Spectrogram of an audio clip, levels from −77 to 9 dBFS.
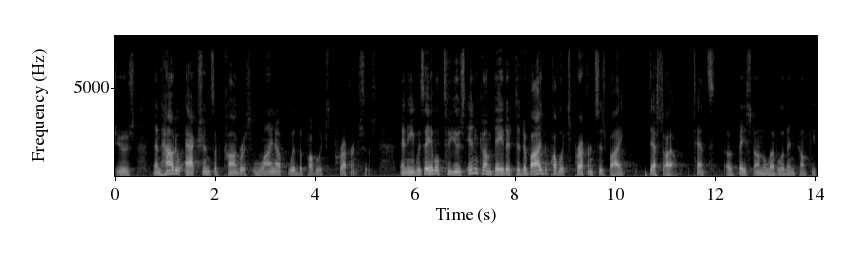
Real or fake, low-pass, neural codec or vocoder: fake; 7.2 kHz; vocoder, 44.1 kHz, 128 mel bands every 512 samples, BigVGAN v2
